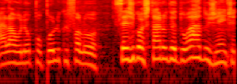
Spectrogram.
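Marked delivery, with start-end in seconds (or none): 1.6-3.2 loud, high call out; calling to the crowd. Retold or imitated. [name] asks the crowd.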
